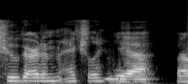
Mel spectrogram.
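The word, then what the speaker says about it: Hoegaarden: Shock Top good stuff Stella ho Garden it's pronounced who Garden actually yeah but I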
